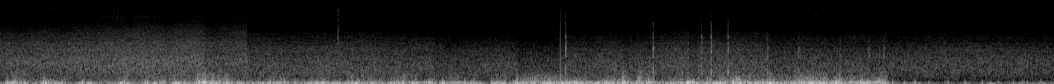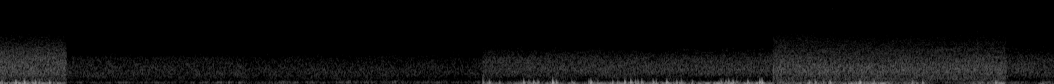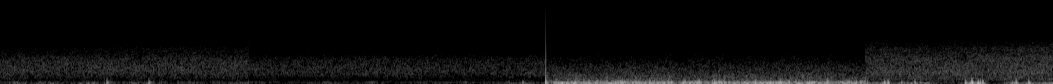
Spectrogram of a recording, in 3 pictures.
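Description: Wind buffeting the microphone in uneven gusts, loud for the first nine seconds or so and again near the end. In between, the sound drops abruptly to much quieter outdoor air.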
